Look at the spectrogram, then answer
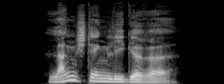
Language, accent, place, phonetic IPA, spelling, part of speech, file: German, Germany, Berlin, [ˈlaŋˌʃtɛŋlɪɡəʁə], langstängligere, adjective, De-langstängligere.ogg
- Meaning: inflection of langstänglig: 1. strong/mixed nominative/accusative feminine singular comparative degree 2. strong nominative/accusative plural comparative degree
